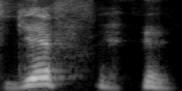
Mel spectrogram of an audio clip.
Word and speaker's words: GIF: It's GIF. Some people will argue and say GIF.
